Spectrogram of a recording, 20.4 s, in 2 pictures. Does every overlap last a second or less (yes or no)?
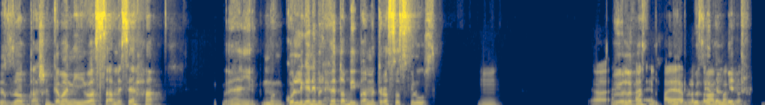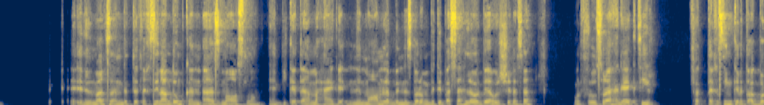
no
